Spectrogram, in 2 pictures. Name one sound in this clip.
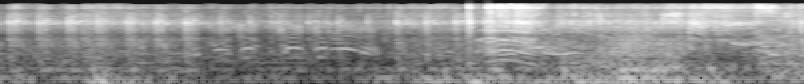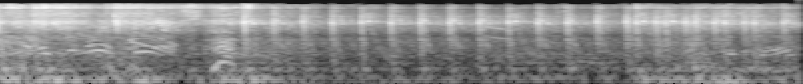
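A glowing energy blade hums and swooshes through the air.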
